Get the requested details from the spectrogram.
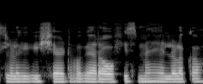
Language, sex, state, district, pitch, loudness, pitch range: Hindi, male, Uttar Pradesh, Jyotiba Phule Nagar, 130 Hz, -18 LUFS, 130-135 Hz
